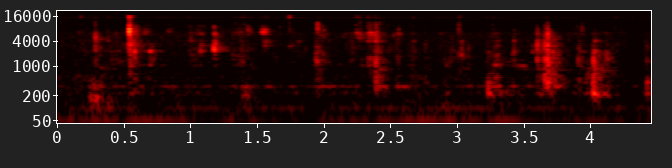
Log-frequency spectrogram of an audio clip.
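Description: Faint, irregular mouth clicks and lip smacks of people chewing fried chicken eaten by hand.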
